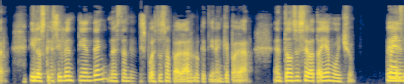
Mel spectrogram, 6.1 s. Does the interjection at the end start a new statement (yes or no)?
yes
